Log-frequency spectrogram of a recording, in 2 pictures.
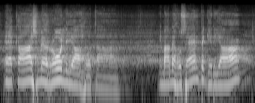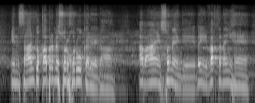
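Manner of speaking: loud, high, slowed lament; full-force majlis preaching. Acted. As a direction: move the mourners to weep. Preaching grief to mourners. (ज़ोरदार, धीमा मातमी बयान)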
